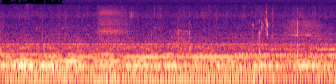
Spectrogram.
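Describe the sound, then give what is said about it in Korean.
Steady rain falls with a continuous soft patter and occasional brighter drips, heard alone with no voices, at an even, moderate level throughout. “비가 오는 소리도 들어가는데 괜찮은가요?”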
